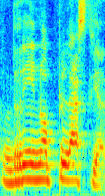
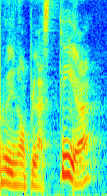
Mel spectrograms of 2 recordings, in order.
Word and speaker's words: rinoplastia: Entonces ahí decimos rinoplastia, no es por si acaso rinoplastía. Revisen bien por los libros, no lleva tilde, es rinoplastia, remodelación de la nariz.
